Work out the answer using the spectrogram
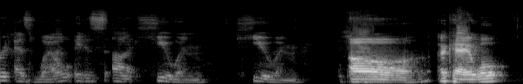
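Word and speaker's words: Huon: It is Hewen. Oh, okay. Well, if it's called Hewen, why is there not an E in it? Why is there an O? It's weird pronunciation stuff.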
